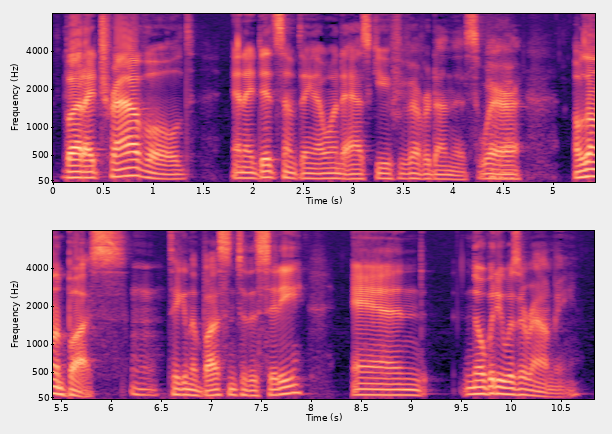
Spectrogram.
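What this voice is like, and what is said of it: Worn-out, hoarse voice. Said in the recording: “my voice is kind of shot”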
